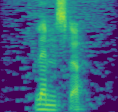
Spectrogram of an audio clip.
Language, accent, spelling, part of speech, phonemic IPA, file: English, UK, Leominster, proper noun, /ˈlɛmstə/, En-uk-Leominster.ogg
- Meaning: 1. A market town and civil parish with a town council in northern Herefordshire, England (OS grid ref SO4958) 2. A city in Worcester County, Massachusetts, United States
